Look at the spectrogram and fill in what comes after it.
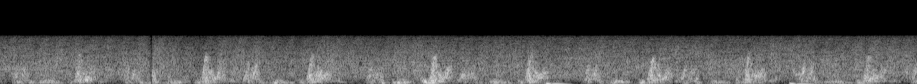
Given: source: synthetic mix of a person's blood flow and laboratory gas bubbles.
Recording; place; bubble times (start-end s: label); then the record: Doppler ultrasound of blood flow; precordium
7.91-8.11 s: bubbles
8.21-8.26 s: bubbles
8.31-8.35 s: bubbles
From the record:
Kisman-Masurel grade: 211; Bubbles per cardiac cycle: several, 3 to 8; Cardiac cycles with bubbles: 1 to 10%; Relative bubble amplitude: barely perceptible (0.100 to 0.250); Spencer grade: 1 (occasional bubble signal discernible with the cardiac motion signal, with majority of cardiac periods free of bubbles); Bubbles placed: only in the low amplitude regions of the cardiac cycle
